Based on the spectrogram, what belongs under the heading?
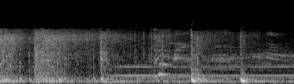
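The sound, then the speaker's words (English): A few gunshots ring out on a pier beside a warehouse, fired at a man walking along the pier: about four sharp cracks at uneven intervals, muffled and moderately loud over a steady low hum and background noise. “The shots came from my left, and I can hear someone running along the pier.”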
